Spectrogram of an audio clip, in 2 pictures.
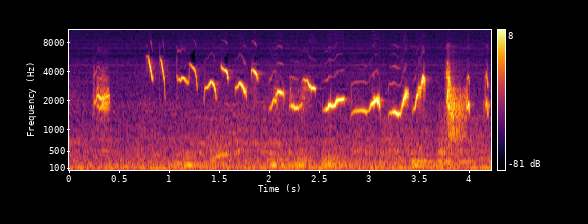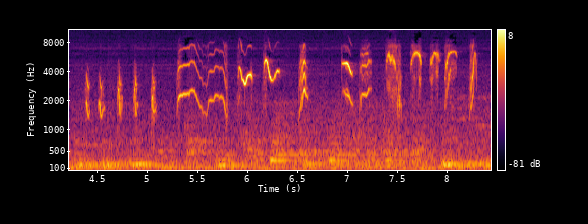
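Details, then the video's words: White-rumped shama, a murai batu pastol, singing in the ngeriwik style: a rich run of varied whistled notes, rising and falling slurs and rapid sharp upsweeps, with faint low background hum. "suara kicauan burung murai batu pastol ngeriwik - white-rumped shama"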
